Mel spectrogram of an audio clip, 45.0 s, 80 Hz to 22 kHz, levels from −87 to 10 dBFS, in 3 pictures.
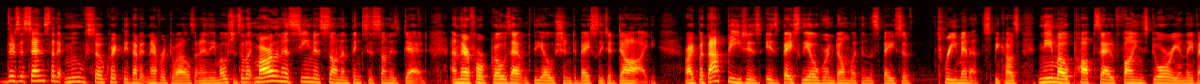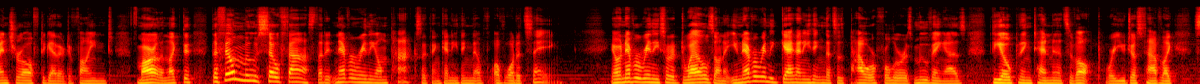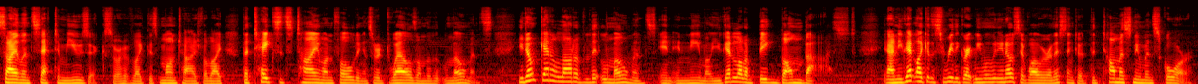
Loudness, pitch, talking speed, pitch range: -24 LUFS, 140 Hz, 250 wpm, 125-160 Hz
